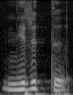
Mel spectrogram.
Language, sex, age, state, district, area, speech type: Tamil, female, 45-60, Tamil Nadu, Coimbatore, rural, read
